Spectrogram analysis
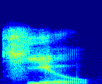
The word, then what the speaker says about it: queue: my train yeah and this is a tricky word it looks really weird I don't know where this word comes from quite honestly so strange if yeah it's q it's pronounced just like the letter Q you it's such a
